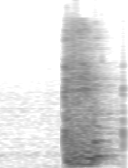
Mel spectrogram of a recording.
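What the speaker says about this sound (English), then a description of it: "That was a cough." A single sharp cough bursts out after half a second of near silence, close and loud, then a second short burst starts right at the end.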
